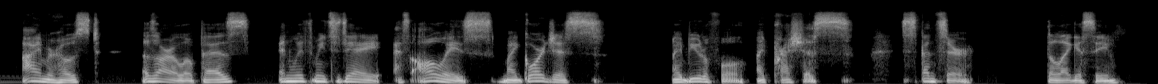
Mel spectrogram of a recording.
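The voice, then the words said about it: Sultry voice with vocal fry. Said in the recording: “got a little bit of vocal fry going on. He's got a little bit of a sultry, hey, everyone.”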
